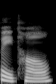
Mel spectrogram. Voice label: bei tou, Chinese

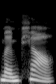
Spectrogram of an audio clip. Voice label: "menpiao", Chinese

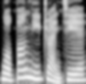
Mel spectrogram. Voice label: bang zhuanjie, Taiwan Chinese; phone call

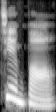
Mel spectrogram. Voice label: "jianbao", Taiwan Chinese

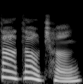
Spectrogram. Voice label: da dao cheng, Chinese

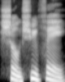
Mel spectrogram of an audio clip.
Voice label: "shouxufei", Taiwan Chinese

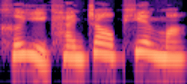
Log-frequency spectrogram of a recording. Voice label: zhaopian, Taiwan Chinese; salon; jianfa

